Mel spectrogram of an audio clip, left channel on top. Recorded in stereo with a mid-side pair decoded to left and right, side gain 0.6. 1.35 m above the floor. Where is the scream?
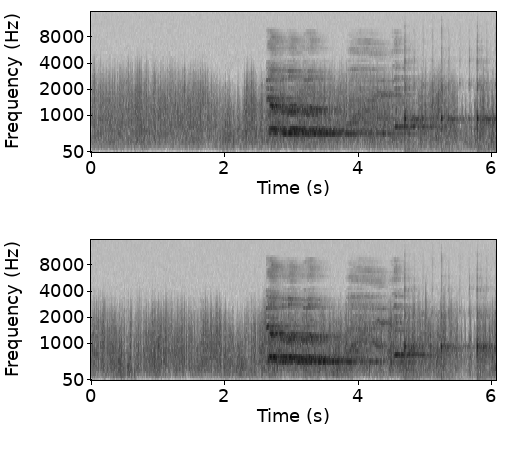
70° right, 3.5 m.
